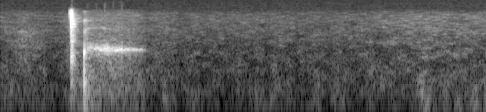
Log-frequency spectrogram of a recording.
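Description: A single sharp click of a computer mouse opening a performance evaluation tool in CAD software for a large assembly, followed by a brief soft tone, then near silence.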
